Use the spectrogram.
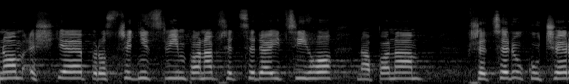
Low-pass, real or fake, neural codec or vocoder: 14.4 kHz; fake; vocoder, 44.1 kHz, 128 mel bands every 256 samples, BigVGAN v2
